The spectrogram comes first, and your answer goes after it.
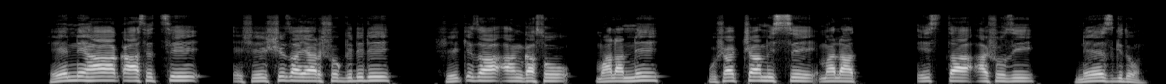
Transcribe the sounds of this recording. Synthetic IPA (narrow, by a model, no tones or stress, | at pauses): heːnːɛhaːkʼaːsɛt͡sːɪ | ʃiːʃːɪzɐjɐɾʃɔɡɪd̪ɪd̪ɪ | ʃiːkʼːɪzɐːŋɡɐsɔ | mɐlɐnːɛ | ʊʃɐt͡ʃːɐmɪsːɛmɐlɐt̪ | ɪst̪ːɐɐʃɔzɪ | neːs̬ɡɪd̪ɔ̰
